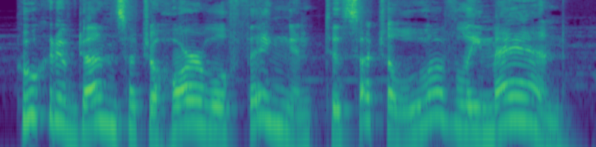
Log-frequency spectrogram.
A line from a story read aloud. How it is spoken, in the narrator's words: the peckerhead exclaimed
